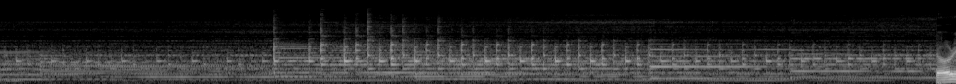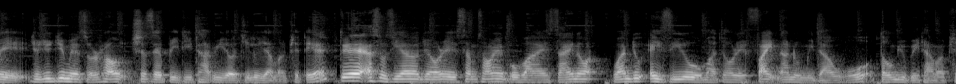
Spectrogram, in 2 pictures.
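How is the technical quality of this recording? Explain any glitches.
No technical faults or glitches are audible anywhere in the recording.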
